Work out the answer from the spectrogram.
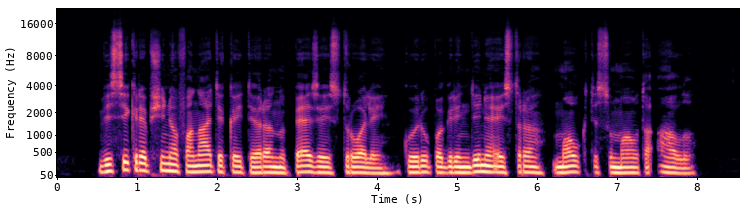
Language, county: Lithuanian, Šiauliai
